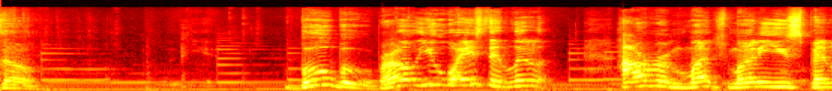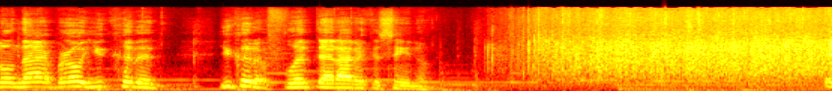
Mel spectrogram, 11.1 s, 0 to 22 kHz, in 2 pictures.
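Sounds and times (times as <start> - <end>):
speech: 0.0 - 0.4, 1.9 - 8.6
applause sound effect of dense crowd clapping: 8.8 - 11.0.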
